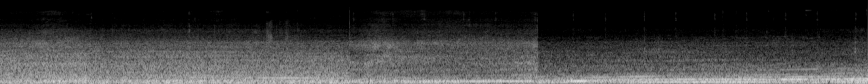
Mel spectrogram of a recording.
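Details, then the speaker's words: 2000 Dodge Ram 1500: steady low hum over road noise, rising in pitch as speed increases, from a worn rear differential ring and pinion with sharp worn gear edges; the whole differential, including the bearings, was replaced and still had to be tested. "2000 Dodge Ram 1500, un problema en el diferencial, haciendo un zumbido, no sé si lo alcanzan a escuchar."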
